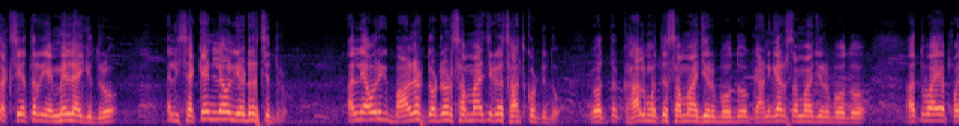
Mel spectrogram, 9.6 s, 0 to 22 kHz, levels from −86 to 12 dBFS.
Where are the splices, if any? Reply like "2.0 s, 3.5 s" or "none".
none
